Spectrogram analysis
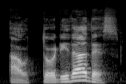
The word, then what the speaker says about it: autoridades: The more challenging pronunciation here will be autoridades. The AU can be pronounced like the OW in how, but just make it a little quicker. Au. The stress of the word is on the DA.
